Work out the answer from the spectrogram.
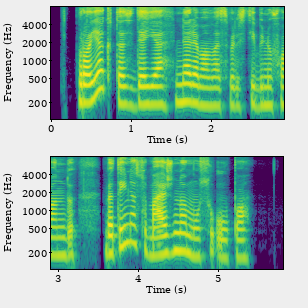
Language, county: Lithuanian, Vilnius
